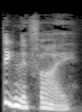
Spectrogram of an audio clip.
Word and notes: dignify: British English

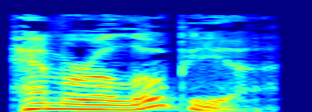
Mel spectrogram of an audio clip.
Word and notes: hemeralopia: British English

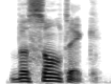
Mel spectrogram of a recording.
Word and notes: basaltic: British English

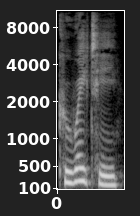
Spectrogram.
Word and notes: kuwaiti: British English

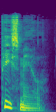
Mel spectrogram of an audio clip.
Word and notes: piecemeal: British English

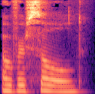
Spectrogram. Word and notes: oversold: American English

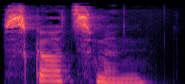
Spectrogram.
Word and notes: scotsman: American English

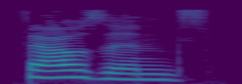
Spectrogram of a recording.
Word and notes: thousands: British English

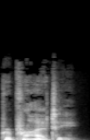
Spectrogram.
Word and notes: propriety: British English

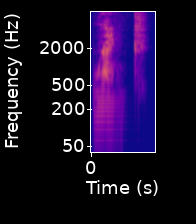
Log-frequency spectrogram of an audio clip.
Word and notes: rank: British English

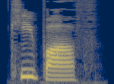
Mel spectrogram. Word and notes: keep off: British English

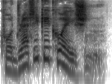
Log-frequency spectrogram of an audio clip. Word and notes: quadratic equation: British English

